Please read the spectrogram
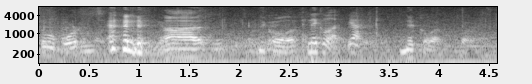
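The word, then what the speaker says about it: Nikola: Nicola. Emphasis on the first syllable. It's like Nicola.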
